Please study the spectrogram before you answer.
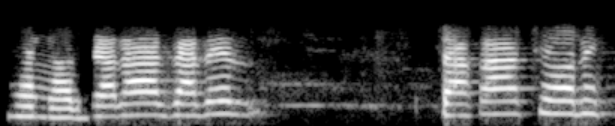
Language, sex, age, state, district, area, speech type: Bengali, female, 45-60, West Bengal, Darjeeling, urban, conversation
